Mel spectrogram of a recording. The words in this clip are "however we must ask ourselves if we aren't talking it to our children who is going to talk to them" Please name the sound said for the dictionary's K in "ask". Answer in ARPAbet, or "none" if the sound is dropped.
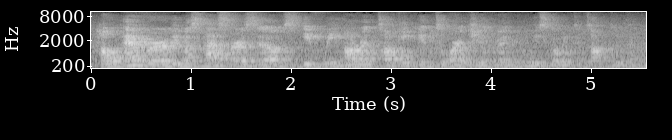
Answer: K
